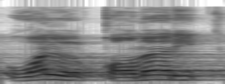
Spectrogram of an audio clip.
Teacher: قاف کو موٹا کر کے پڑھیں گے کیونکہ قاف حروف مستعلیہ میں سے۔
